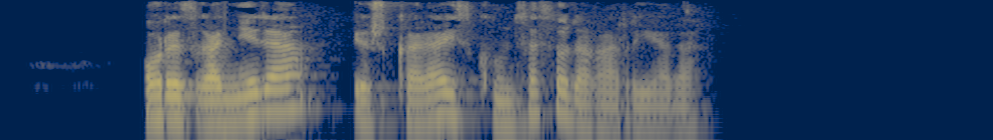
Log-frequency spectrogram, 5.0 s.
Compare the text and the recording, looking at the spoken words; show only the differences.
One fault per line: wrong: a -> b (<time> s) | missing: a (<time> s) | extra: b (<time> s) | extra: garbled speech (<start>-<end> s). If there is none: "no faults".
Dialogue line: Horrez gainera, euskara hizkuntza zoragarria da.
no faults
